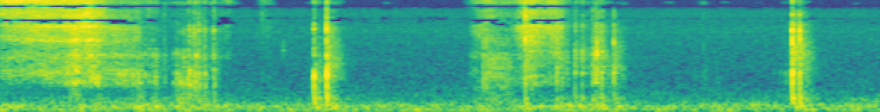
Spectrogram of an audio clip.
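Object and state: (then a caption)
Glossy paper book pages being rubbed. A large open hardcover home decoration book with glossy paper pages has a page turned, then a flat palm and fingertips rub and squeeze across the glossy spread. Quiet, airy rustling and sliding swishes are broken by brief, sharp squeaky ticks where the skin grips the slick paper.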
